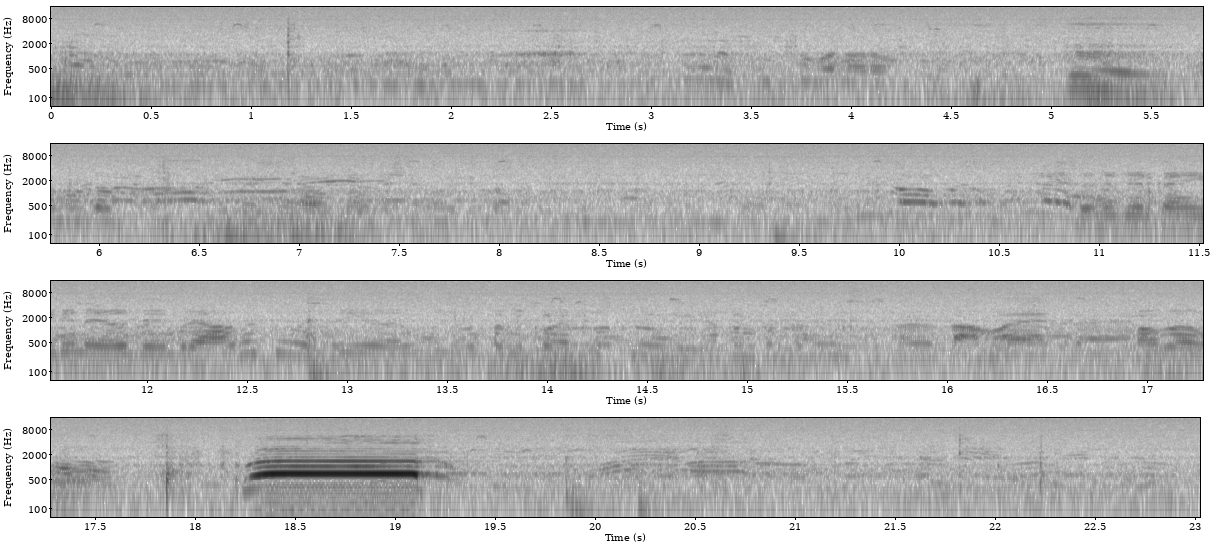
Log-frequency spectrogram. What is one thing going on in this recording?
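Men call out and chatter across an open field.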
